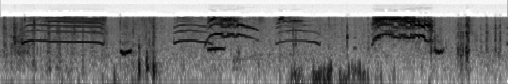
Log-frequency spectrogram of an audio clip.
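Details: Kittens, three of them alongside their mother, giving clear high meows, first a long level one, then shorter arched and rising mews in quick succession, with soft rustling between calls.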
